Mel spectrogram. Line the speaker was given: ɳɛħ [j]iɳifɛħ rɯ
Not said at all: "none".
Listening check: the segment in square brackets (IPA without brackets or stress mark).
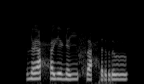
j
